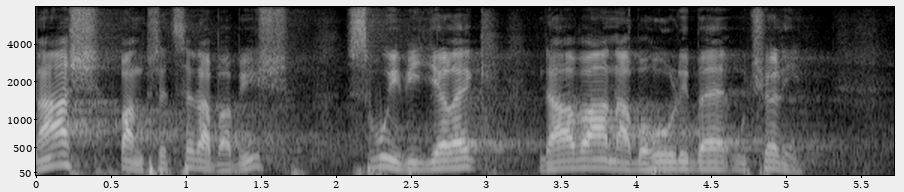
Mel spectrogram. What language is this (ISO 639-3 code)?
ces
